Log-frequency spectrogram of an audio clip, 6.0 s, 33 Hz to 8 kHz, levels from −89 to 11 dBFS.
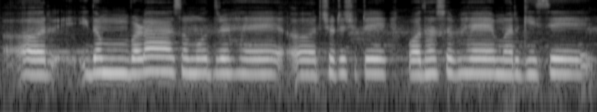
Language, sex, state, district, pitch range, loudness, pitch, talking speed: Chhattisgarhi, female, Chhattisgarh, Sarguja, 215-225 Hz, -23 LUFS, 220 Hz, 120 wpm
